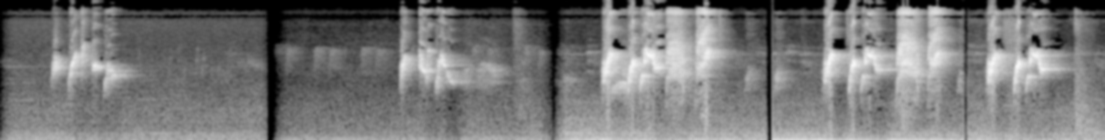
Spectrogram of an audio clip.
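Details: Red-whiskered bulbul kept as a cage bird, singing 'len rik' training song: two isolated chirpy whistled phrases, then a run of rich, rapid, bubbling phrases repeated about every second.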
